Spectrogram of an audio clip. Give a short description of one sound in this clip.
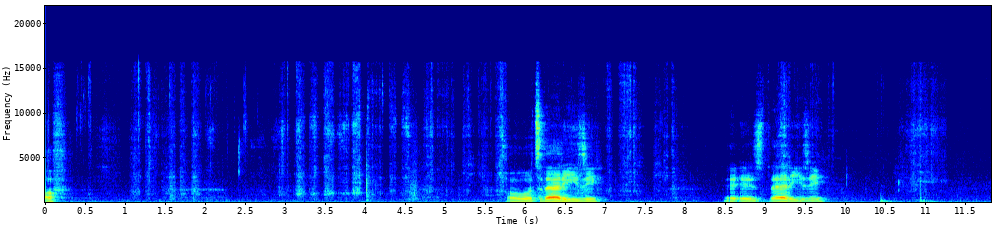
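A knife scrapes and cuts through raw fish.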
